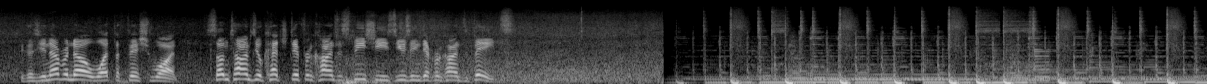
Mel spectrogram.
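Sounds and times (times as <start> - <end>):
surf breaking on beach: 0.0 - 6.6
background music: 6.7 - 12.0.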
